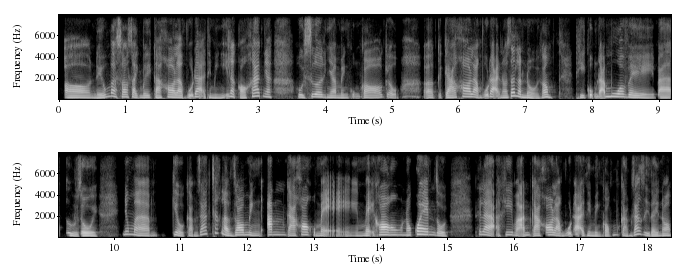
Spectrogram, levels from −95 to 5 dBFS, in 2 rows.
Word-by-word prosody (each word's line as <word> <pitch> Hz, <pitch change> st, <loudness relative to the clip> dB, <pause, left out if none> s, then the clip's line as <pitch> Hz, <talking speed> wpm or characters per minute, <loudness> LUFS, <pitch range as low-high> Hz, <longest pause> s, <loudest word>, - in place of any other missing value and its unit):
Ờ, 175 Hz, -4 st, +2 dB
nếu 165 Hz, +4 st, 0 dB
mà 290 Hz, +4 st, -1 dB
so 230 Hz, -2 st, 0 dB
sánh 205 Hz, -5 st, -2 dB
với 180 Hz, +2 st, -1 dB
cá 165 Hz, -2 st, 0 dB
kho 215 Hz, +4 st, +2 dB
làng 195 Hz, -3 st, +3 dB
Vũ -, -, -1 dB
Đại 250 Hz, -, +1 dB
thì 180 Hz, -, -7 dB
mình 155 Hz, -1 st, -5 dB
nghĩ 175 Hz, -, -6 dB
là 270 Hz, -, +2 dB
có 155 Hz, -8 st, -1 dB
khác 295 Hz, -, 0 dB
nha. 235 Hz, -3 st, -2 dB, 0.4 s
Hồi 205 Hz, -2 st, -1 dB
xưa 235 Hz, +5 st, +2 dB
nhà 200 Hz, -5 st, -1 dB
mình 165 Hz, -1 st, -5 dB
cũng 125 Hz, -, -12 dB
có, 175 Hz, +5 st, -1 dB
kiểu, -, -, -4 dB, 0.4 s
ờ, 175 Hz, -, -2 dB
cái 180 Hz, +2 st, -14 dB
cá 180 Hz, +1 st, +2 dB
kho 255 Hz, +4 st, +1 dB
làng 230 Hz, -6 st, +1 dB
Vũ 140 Hz, -5 st, -2 dB
Đại -, -, +2 dB
nó 185 Hz, 0 st, -1 dB
rất 320 Hz, +11 st, +2 dB
là 255 Hz, -, +3 dB
nổi 160 Hz, -9 st, 0 dB
không? 225 Hz, +5 st, +2 dB, 0.4 s
Thì 185 Hz, -, -4 dB
cũng 210 Hz, +5 st, -2 dB
đã -, -, +3 dB
mua 260 Hz, -1 st, +2 dB
về 170 Hz, -8 st, 0 dB
bà 155 Hz, -1 st, +1 dB
thử 190 Hz, -7 st, +1 dB
rồi, 160 Hz, 0 st, +4 dB, 0.4 s
nhưng 280 Hz, +1 st, -4 dB
mà, 175 Hz, -8 st, +1 dB, 0.3 s
kiểu, 210 Hz, -10 st, 0 dB
cảm 155 Hz, 0 st, -6 dB
giác 305 Hz, +4 st, -2 dB
chắc 400 Hz, -2 st, -8 dB
là 205 Hz, -8 st, +3 dB
do 225 Hz, +7 st, +4 dB
mình 215 Hz, -6 st, -3 dB
ăn 245 Hz, -1 st, +2 dB
cá 185 Hz, -4 st, +1 dB
kho 250 Hz, +6 st, +4 dB
của 220 Hz, -, -8 dB
mẹ 180 Hz, +2 st, -3 dB, 0.3 s
mẹ 185 Hz, +1 st, +1 dB
kho 230 Hz, -2 st, +5 dB
nó 215 Hz, 0 st, 0 dB
quen 265 Hz, 0 st, +4 dB
rồi. 175 Hz, -7 st, 0 dB, 0.5 s
Thế 270 Hz, -, -5 dB
là 240 Hz, -3 st, +2 dB
khi 245 Hz, -1 st, -5 dB
mà 200 Hz, -, +2 dB
ăn 220 Hz, -, +1 dB
cá 180 Hz, -4 st, +1 dB
kho 235 Hz, +6 st, +3 dB
làng 175 Hz, -8 st, +1 dB
Vũ -, -, -1 dB
Đại -, -, +1 dB
thì 175 Hz, -3 st, -3 dB
mình 155 Hz, -2 st, -3 dB
có 150 Hz, +1 st, -1 dB
một 225 Hz, -, -9 dB
cảm 155 Hz, -, -5 dB
giác 290 Hz, -, 0 dB
gì 205 Hz, -, -3 dB
đấy 150 Hz, 0 st, -1 dB
nó 180 Hz, +2 st, -1 dB
195 Hz, 270 wpm, -22 LUFS, 170-235 Hz, 0.5 s, kho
